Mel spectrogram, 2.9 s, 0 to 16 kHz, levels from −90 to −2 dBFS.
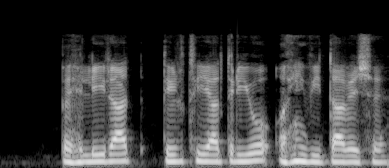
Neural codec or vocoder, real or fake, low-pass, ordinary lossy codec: none; real; 7.2 kHz; AAC, 64 kbps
